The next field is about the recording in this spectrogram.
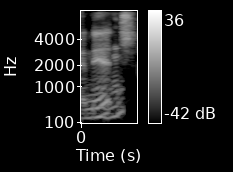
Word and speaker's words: niche: Like, that is, it's kind of mind blowing to me, but I'm so excited because you obviously have like such a niche. Is that how you say it? A niche? – Mm-hmm. Yeah. I think it goes both ways.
